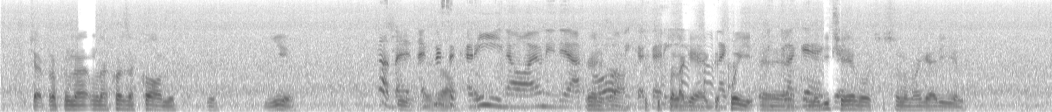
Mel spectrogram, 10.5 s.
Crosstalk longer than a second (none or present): present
